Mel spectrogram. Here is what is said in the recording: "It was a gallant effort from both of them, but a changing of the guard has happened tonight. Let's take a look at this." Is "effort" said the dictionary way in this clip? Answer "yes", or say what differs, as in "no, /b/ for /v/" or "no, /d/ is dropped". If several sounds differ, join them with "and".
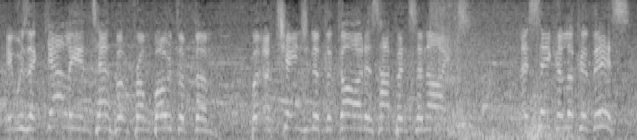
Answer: no, /p/ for /f/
